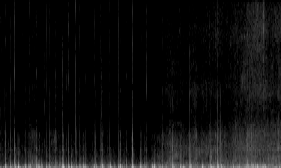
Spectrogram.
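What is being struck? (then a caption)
Plastic bubble wrap envelope. Long painted nails of both hands tap quickly on a flat blue plastic bubble wrap envelope with air-filled bubbles. The result is a rapid, uneven run of soft, dull, low-pitched taps that stop almost instantly, each with a faint crackle.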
